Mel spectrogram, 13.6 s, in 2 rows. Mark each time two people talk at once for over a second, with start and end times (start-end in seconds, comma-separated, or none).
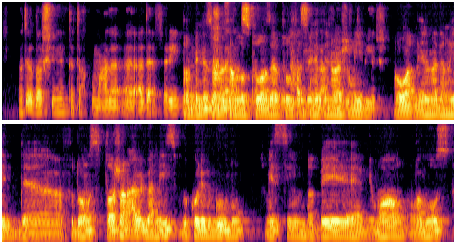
2.7-5.5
